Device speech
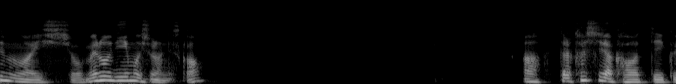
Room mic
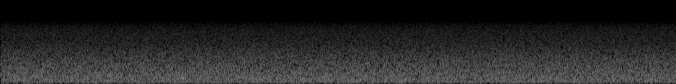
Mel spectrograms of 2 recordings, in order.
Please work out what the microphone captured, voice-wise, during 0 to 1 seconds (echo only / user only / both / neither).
neither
